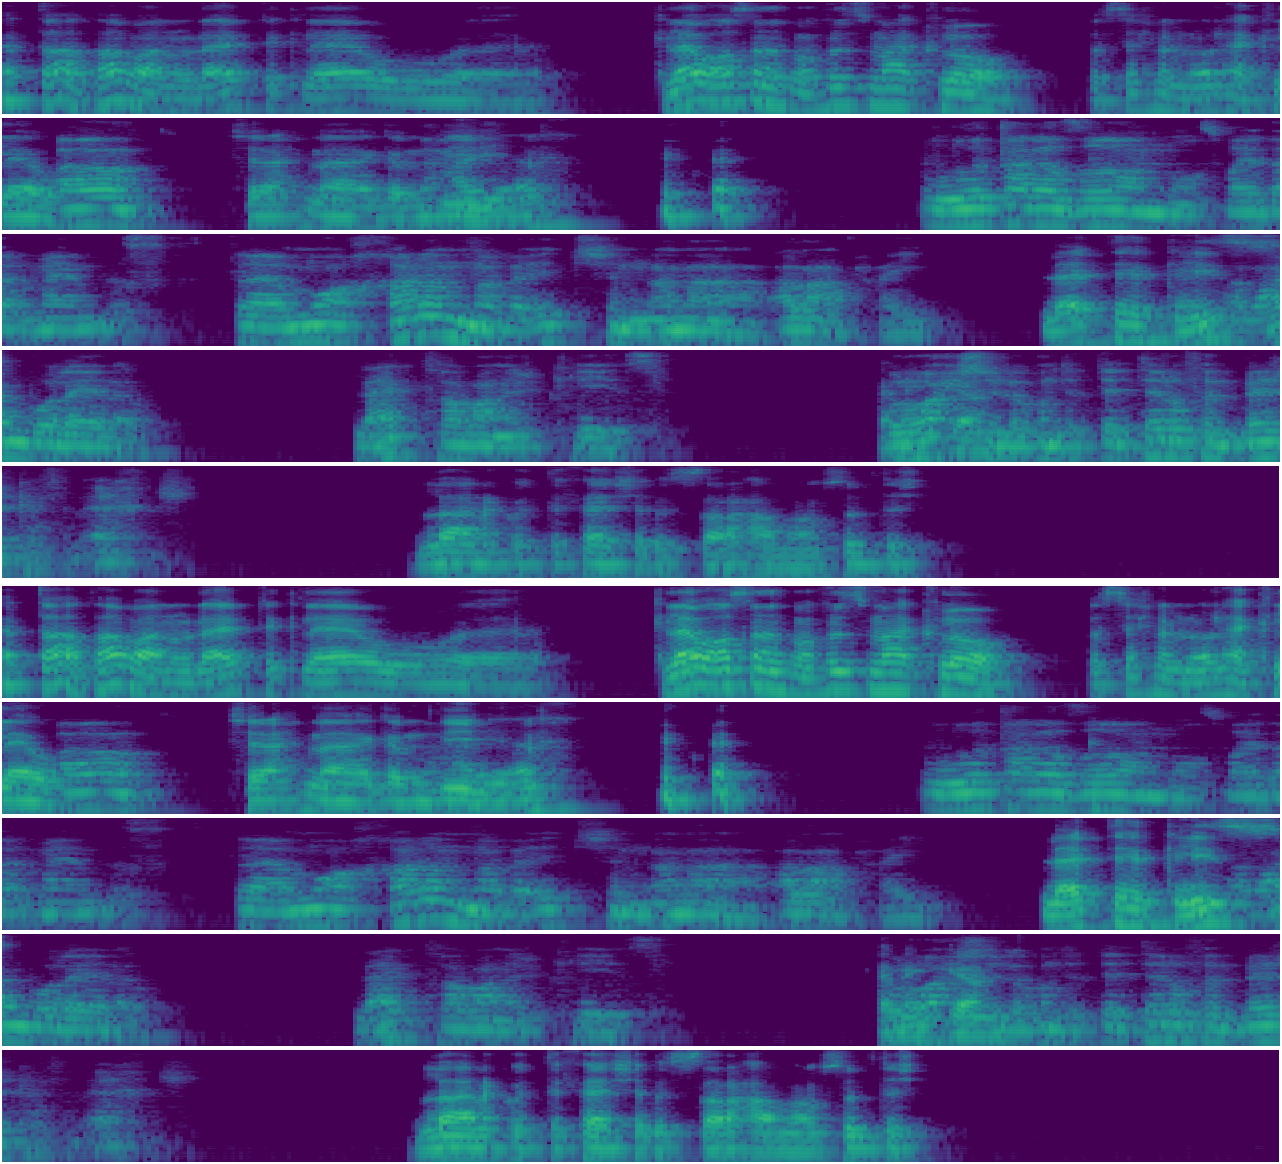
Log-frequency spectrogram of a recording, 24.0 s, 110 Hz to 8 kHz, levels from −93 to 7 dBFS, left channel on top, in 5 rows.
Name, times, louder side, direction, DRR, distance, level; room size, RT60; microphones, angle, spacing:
voice 1, 0.0-2.0 2.5-3.8 4.1-5.0 5.7-6.9 7.3-7.6 13.5-14.4 17.7-18.1 20.7-22.6, right 5 dB, 70° right, 0.4 m, -33 dB
voice 2, 5.0-5.4 6.4-6.7 8.2-10.2 10.5-13.1 14.0-14.9 15.7-16.9 17.7-19.9, left 3 dB, 40° left, 0.3 m, -38 dB
2.8 x 2.1 x 2.2 m
head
